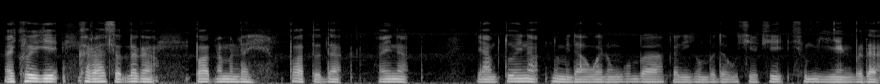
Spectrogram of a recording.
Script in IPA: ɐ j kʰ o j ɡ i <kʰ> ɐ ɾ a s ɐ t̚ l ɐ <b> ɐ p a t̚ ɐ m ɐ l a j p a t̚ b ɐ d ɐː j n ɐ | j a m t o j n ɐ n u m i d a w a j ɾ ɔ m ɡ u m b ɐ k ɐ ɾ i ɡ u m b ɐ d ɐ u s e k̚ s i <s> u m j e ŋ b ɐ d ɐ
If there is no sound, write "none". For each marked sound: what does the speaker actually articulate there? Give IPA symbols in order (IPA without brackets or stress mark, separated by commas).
kʰ, ɡ, s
